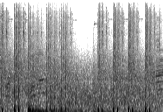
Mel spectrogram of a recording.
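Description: Gunfire from shooting in a video game, rendered as a run of many sharp, clipped bursts at uneven intervals, each shot crisp and of fairly even loudness.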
